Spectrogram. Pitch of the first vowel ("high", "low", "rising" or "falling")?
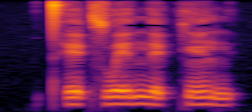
low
